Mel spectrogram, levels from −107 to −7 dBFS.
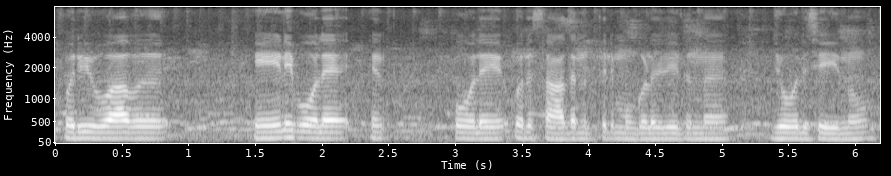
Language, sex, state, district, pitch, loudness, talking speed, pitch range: Malayalam, male, Kerala, Kollam, 130 Hz, -17 LUFS, 115 wpm, 125-140 Hz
